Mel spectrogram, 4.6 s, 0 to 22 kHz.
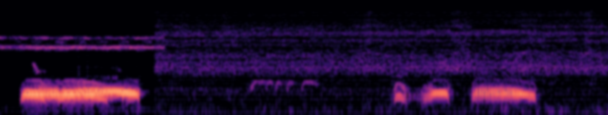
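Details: Female spotted dove, a cage bird used as a trap lure, calling to rouse males: a long husky coo near 600, then a faint short phrase and a two-note coo followed by a drawn-out coo, with a steady high hiss.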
